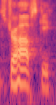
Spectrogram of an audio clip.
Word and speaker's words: Strahovski: Strahovski.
